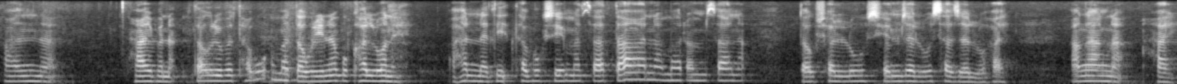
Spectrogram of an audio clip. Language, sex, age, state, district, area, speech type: Manipuri, female, 45-60, Manipur, Tengnoupal, rural, spontaneous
